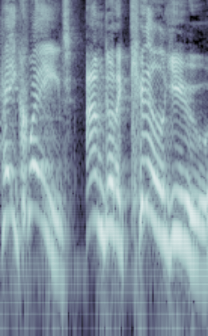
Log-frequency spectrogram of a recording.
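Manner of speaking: put-on enthusiastic, high, swooping, drawn-out voice. Quoting a film villain with a drill: enthusiastic Benny impression. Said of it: "He's very enthusiastic about killing him".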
